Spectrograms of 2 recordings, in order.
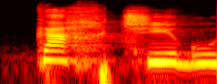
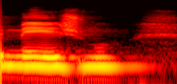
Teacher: a substituição do fonema S pelo fonema R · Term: rotacismo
